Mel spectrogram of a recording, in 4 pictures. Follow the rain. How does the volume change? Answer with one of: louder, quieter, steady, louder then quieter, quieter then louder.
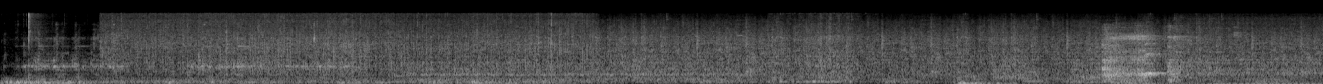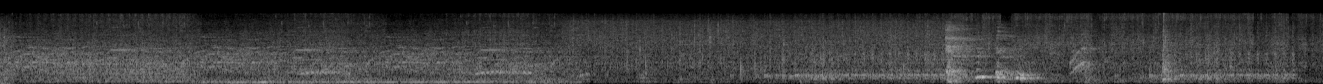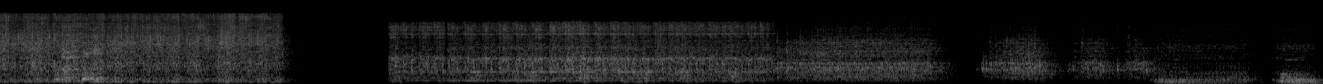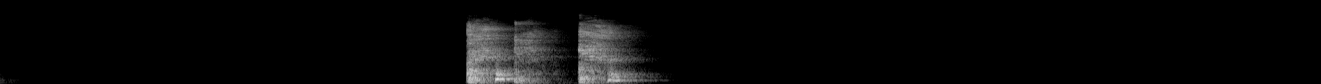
quieter.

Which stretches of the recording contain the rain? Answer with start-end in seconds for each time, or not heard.
0.0-29.4.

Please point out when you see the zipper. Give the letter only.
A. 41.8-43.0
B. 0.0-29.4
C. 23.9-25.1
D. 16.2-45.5
C.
